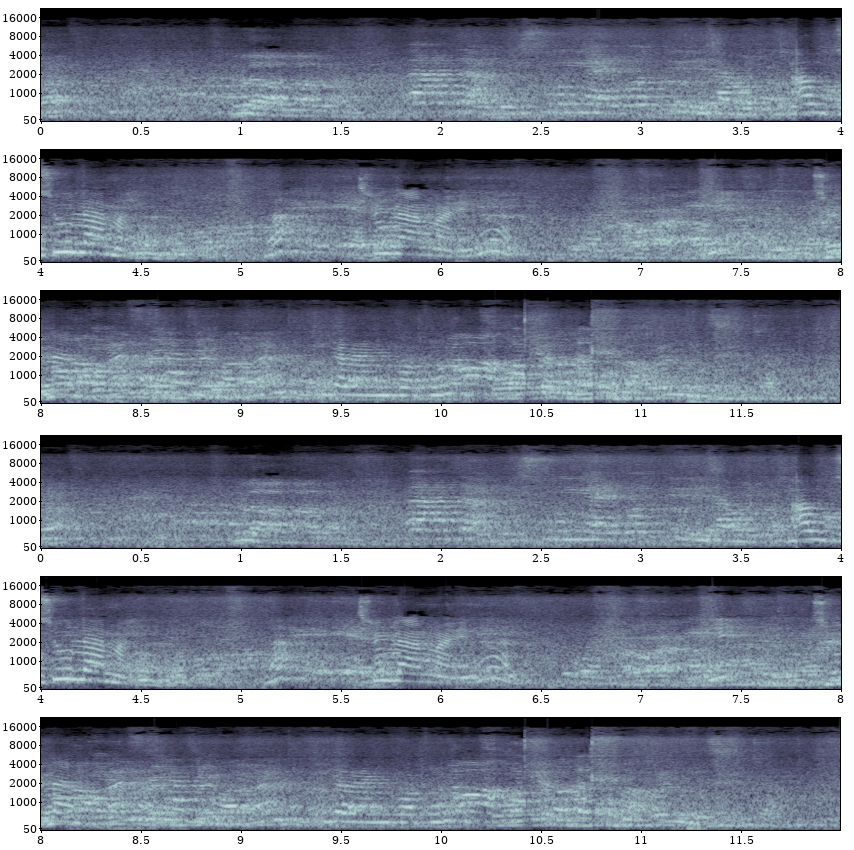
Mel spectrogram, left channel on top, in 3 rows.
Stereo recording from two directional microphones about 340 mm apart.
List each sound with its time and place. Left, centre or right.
3.7 s speech: centre
5.6 s speech: centre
